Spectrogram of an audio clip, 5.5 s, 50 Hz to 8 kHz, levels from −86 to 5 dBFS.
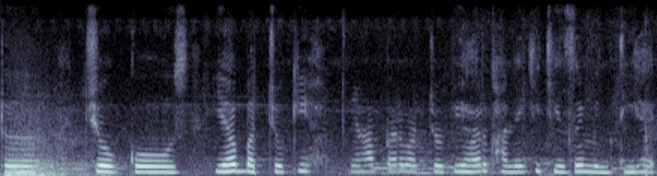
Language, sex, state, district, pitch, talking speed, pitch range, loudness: Hindi, female, Maharashtra, Gondia, 270 Hz, 165 wpm, 260-285 Hz, -17 LUFS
